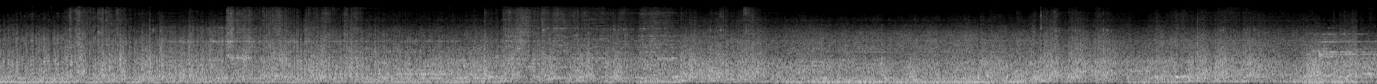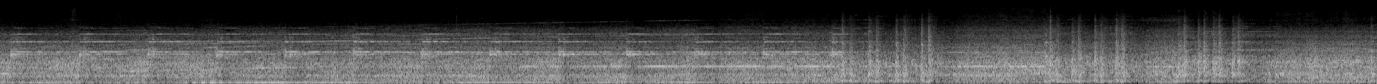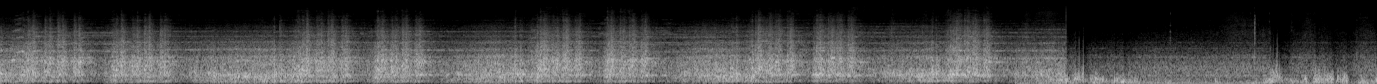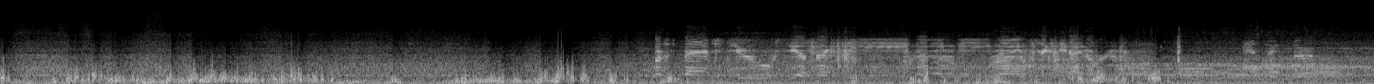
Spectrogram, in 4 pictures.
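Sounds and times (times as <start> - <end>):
freight cars rolling on rails: 0.0 - 38.4
locomotive accelerating with whine: 0.0 - 55.0.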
